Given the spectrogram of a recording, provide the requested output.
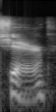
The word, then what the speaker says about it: Shaar: that is it's actually spelled s-h-a-a-r but they're pronouncing its share like the gal that used to be with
